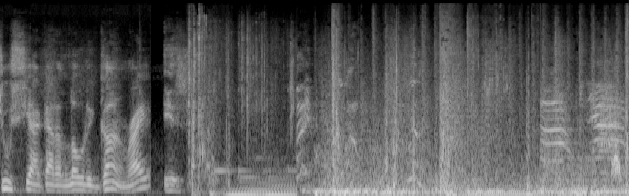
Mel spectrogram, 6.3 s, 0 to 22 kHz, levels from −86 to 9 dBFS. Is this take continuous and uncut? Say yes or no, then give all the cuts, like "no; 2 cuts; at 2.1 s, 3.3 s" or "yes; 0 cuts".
no; 2 cuts; at 4.3 s, 5.4 s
